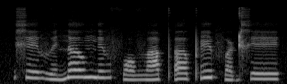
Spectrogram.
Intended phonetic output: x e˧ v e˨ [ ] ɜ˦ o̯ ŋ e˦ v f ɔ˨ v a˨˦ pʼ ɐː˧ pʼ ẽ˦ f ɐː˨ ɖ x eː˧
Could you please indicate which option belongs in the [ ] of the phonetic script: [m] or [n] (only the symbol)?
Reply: n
